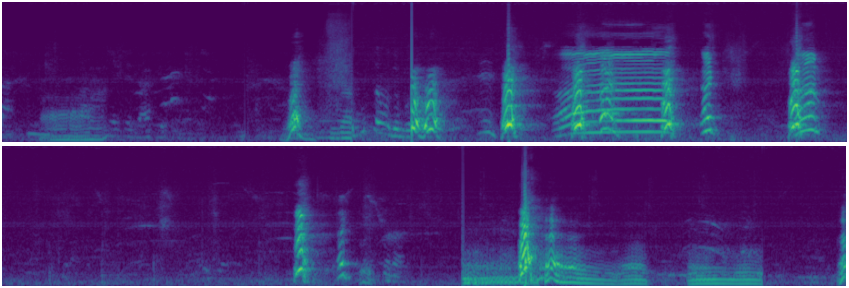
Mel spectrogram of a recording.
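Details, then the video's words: Dog barking in scattered sharp single barks, with one drawn-out harmonic whine in the middle and low human voices talking between the barks. "Dogs Barking sound compilation | Tiger Dog Barking sound effects"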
